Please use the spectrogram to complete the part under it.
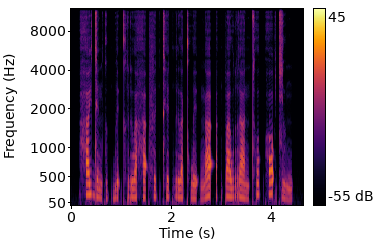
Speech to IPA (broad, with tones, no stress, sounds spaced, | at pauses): h a˥˩ j d e˨˩ n k ɯ˨˩ k̚ b e˦˥ ʔ kʰ r u˧ a̯ h a˦˥ ʔ f e˦˥ k̚ tʰ e˦˥ k̚ r ɯ˦˥ a̯ kʰ w e˨˩ ʔ ŋ a˥˩ ʔ | p a˦˥ w r a˨˩ n tʰ o˥˩ k̚ h ɔ˥˩ ʔ t͡ɕ ɯ˨˩ ŋ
